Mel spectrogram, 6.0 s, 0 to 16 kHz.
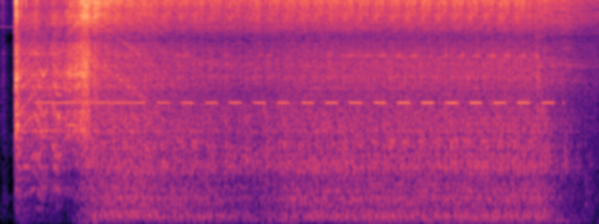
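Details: Workhorse chassis with 8.1 Vortec V8, during crank-no-start troubleshooting with a Noid light on a fuel injector; quick crank, catches right away and idles evenly; normal start and idle.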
